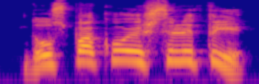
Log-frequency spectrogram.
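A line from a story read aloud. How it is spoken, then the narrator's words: Yelling. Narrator (Russian): завопил он на нее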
